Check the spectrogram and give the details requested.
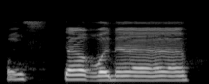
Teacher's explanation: سین کے ادائیگی میں سیٹی کی آواز پیدا کی · نون کھڑی زبر نہ، ایک الف کے برابر اس کو بھی لمبا کرتے ہوئے وقف کریں گے. وَاسْتَغْنَىٰ یا جو ہے اس میں بھی وَاسْتَغْنَىٰ کے اینڈ پہ بھی یا سائلنٹ ہے، یہ پڑھنے میں نہیں آئے گی.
